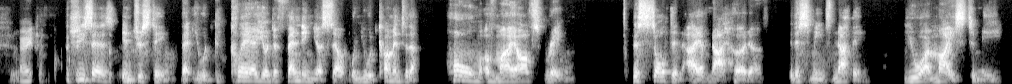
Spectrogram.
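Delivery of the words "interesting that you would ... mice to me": put-on deep, low, old dragon voice. Voicing the dragon mother answering the intruders' claim of self-defence, booming dragon mother voice.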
